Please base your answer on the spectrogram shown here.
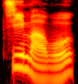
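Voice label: "芝麻糊", Cantonese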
